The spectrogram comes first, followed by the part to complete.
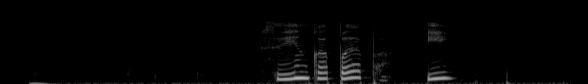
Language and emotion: Russian, neutral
